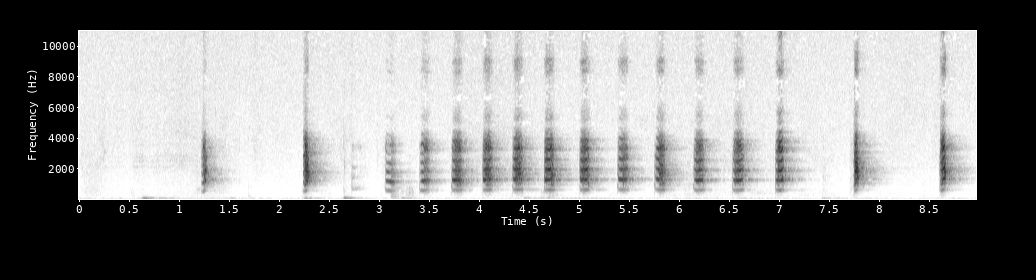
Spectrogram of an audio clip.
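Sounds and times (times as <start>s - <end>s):
turkey yelps on a turkey call: 1.2s - 1.5s, 2.2s - 8.9s.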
